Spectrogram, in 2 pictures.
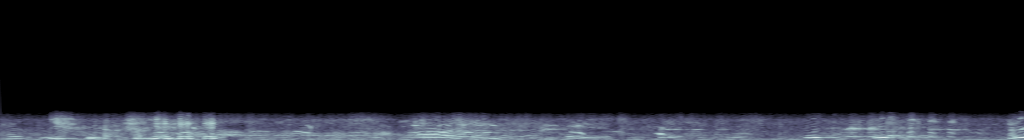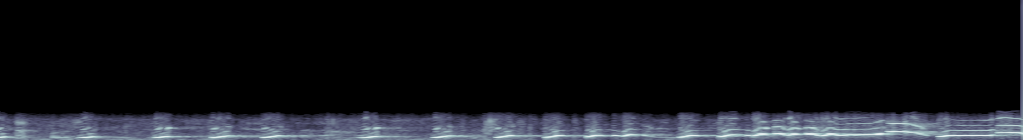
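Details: At Monkey World, Paul the male agile gibbon starts with scattered chattering and low noise, then builds into a fast train of rising whoops that grow louder and quicker, climaxing in long high sliding notes.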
